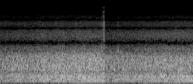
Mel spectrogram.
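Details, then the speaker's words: Air King 20" box fan, shaded-pole motor on high at about 1.75 A after its stuck bearings were freed with WD-40: steady even whoosh, smooth hum, no ticking or grinding; normal high-speed running, bearings seem okay. "high point seven-five am not a fantastic air mover but it's not bad"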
